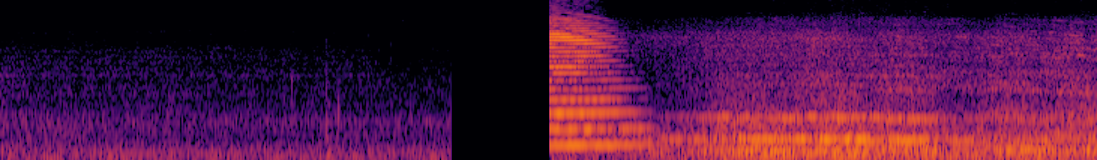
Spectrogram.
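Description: A train rumbles faintly in the distance; after a brief dropout about three seconds in, a short, loud horn blast sounds, followed by the loud rush and rumble of LHB passenger coaches passing close by at speed, with a held tone under the wheel noise.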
